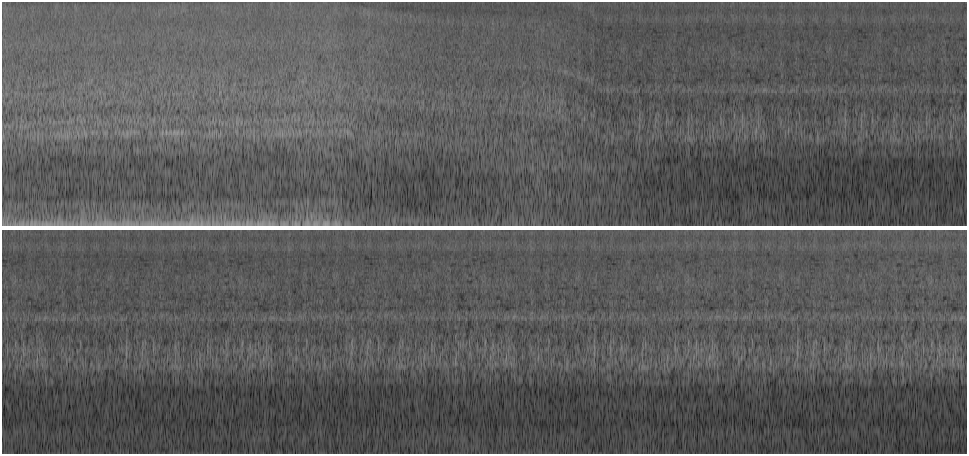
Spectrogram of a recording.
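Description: Tyres roll steadily on a road.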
